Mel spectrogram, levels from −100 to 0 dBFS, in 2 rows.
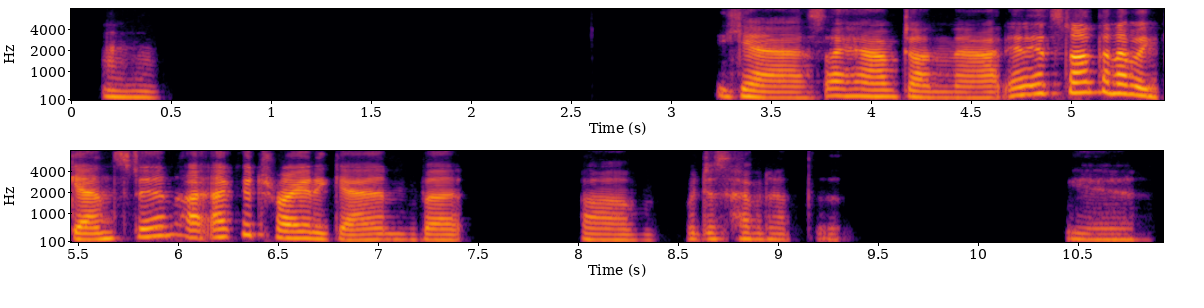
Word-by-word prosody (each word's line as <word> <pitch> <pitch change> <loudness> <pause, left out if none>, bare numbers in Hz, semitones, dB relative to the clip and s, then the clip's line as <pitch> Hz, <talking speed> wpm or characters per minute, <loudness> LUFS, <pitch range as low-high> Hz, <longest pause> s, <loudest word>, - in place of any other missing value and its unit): Mhm. 190 -3 -6 2.8
Yes, 180 -3 0
I 230 - +2
have 210 -2 +2
done 185 -3 -2
that, 175 +1 -1
and 250 +3 +1
it's 305 +2 -1
not 330 +1 +8
that 340 - +3
I'm 300 - +7
against 205 0 +1
it, 285 +3 0
I 235 +1 +2
I - - -2
could 330 +3 -4
try 225 -8 +3
it 215 - +2
again, 180 -1 -2
but, 170 -1 -3 0.6
um, 170 -2 -7
we 190 - -10
just 190 0 -9
haven't 195 -2 -7
had 180 -1 -11
the 180 -1 -19 1.1
Yeah. 175 -3 -10
190 Hz, 150 wpm, -22 LUFS, 175-225 Hz, 2.8 s, not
